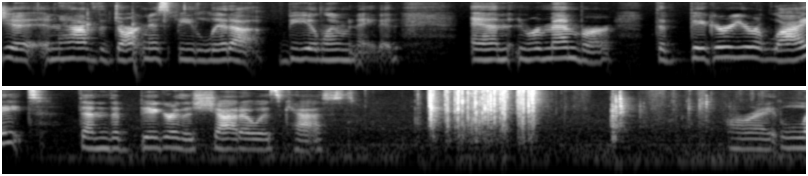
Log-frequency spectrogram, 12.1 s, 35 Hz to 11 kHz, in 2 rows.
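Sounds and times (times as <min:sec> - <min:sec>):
cards riffled: 0:09.2 - 0:11.5.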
